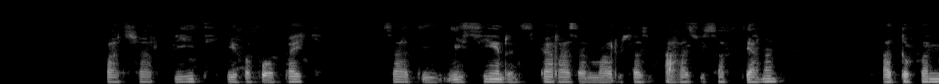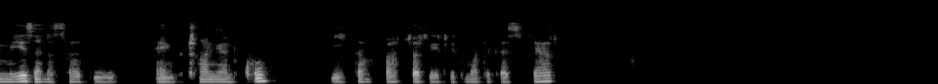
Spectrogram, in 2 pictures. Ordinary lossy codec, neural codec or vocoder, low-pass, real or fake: MP3, 32 kbps; autoencoder, 48 kHz, 128 numbers a frame, DAC-VAE, trained on Japanese speech; 7.2 kHz; fake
